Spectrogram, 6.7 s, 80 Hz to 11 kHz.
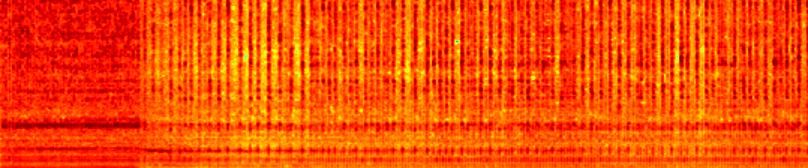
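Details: Almost-new Redmax EBZ8500 backpack blower, prone to flooding, started after drying out the flooded engine and using a modified starting procedure: fires after about a second into a steady, even two-stroke buzz, no sputter or bogging; running properly.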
